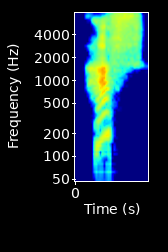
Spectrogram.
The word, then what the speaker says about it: half: Sempre lembrando, half, o L é mudo, né? Half. He has been, ele esteve casado, né?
